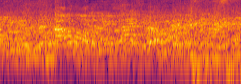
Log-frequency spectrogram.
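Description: Diners' chatter filling a busy restaurant dining room: many overlapping voices, none standing out.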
